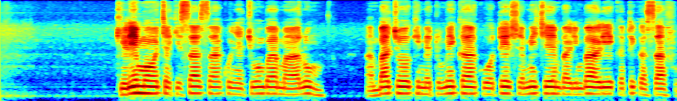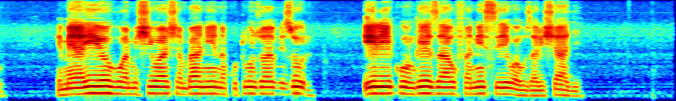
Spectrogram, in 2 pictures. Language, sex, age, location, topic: Swahili, male, 25-35, Dar es Salaam, agriculture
